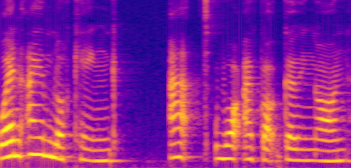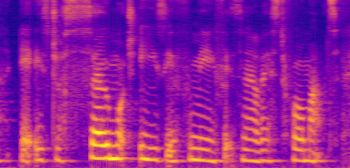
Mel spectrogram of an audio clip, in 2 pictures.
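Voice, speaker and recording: A woman speaks with a Mancunian accent and ordinary pitch variation. The recording is very clean, with a silent background. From Manchester, northern England. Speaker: planner YouTuber. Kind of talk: show-and-tell vlog. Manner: chatty, enthusiastic.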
